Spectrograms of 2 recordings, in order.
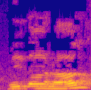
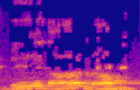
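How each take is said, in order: First: The final nasal is not a clear m. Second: The final nasal is a clear m. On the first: The speaker calls it wrong. "বাংলাতে যেমনটা করি ... এরকম করব না" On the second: The speaker calls it right. "অনুস্বার is equal to মহাসন"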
